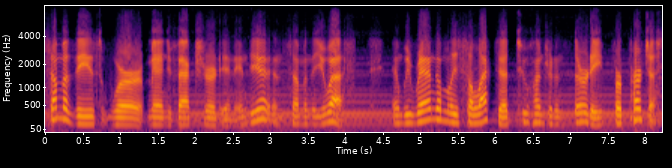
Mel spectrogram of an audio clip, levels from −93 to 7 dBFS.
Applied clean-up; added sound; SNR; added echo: none; Bowed string instrument; 18 dB; none.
